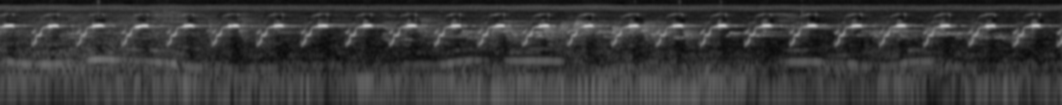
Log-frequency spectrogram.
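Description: A munia gives a rapid run of thin, high chipping notes, each dropping sharply in pitch, about four per second, over a faint low hum.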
